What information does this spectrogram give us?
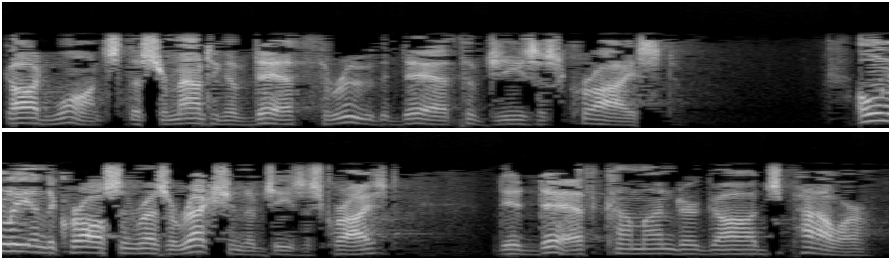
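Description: Man, very slow husky delivery, solemn declaimed recitation, muffled and heavily reverberant hall sound. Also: medium pitch, animated.

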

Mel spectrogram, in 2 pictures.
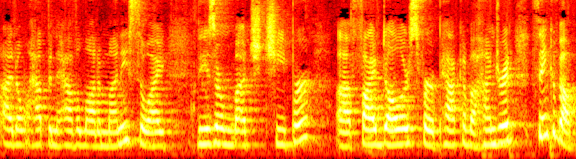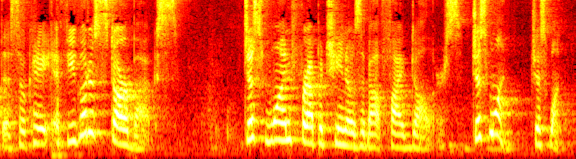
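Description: A woman with a raspy voice giving an animated, confiding storytelling talk to a women's audience. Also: a little high. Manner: animated, confiding, rises and drops a lot. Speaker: speaker at a women's event.

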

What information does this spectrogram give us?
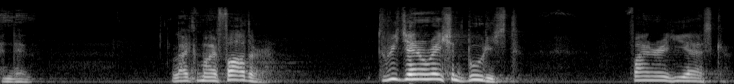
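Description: A man's voice: high voice, big-room sound. A man with a Korean accent and broken English, a missionary answering interview questions with personal stories. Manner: broken English, slow and earnest, gets loud when animated. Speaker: missionary guest.

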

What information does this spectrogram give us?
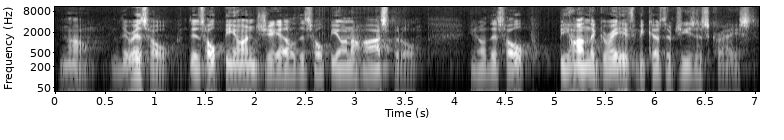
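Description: A man's voice: sits low, normal speed. A man speaking earnestly at a church, giving an informal testimony with emphatic repetition.

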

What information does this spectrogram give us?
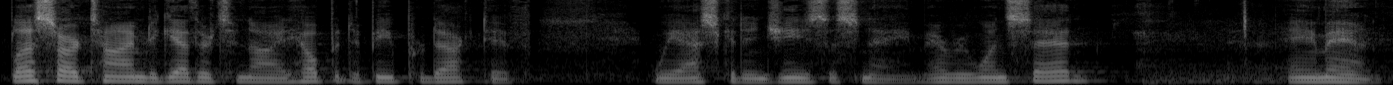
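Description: A man with a slightly hoarse voice leading a church class, praying aloud and then chatting casually with the group. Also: mid-range voice, fairly even intonation, moderate pace, sharp tone. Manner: earnest, folksy, jokes with the class. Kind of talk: spoken prayer and casual class talk.

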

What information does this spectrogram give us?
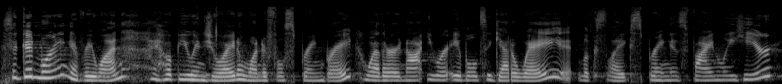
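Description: A soft-spoken woman leading a Bible study lesson, with a prayer and a scripture reading, speaking gently and with frequent ums. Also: medium pitch, animated, brisk, few pauses. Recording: long hall reverb.

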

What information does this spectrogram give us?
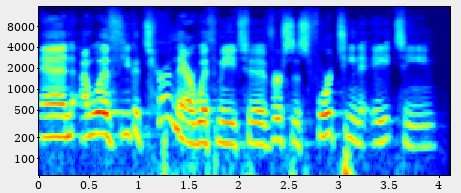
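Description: A man's voice: sits high, moderate pace. A middle-aged man with an American accent, speaking informally and with self-deprecation as a guest preacher introducing himself and his sermon to a congregation. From Maryland, United States.

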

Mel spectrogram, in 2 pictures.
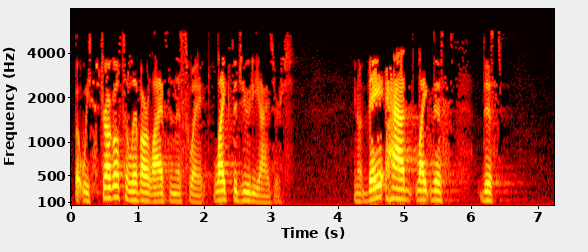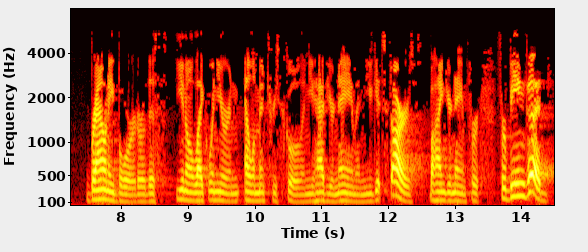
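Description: A man preaching a sermon in a conversational way, dropping soft and low and then rising loud and emphatic. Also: moderate pace. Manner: conversational, with restarts and fillers. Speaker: pastor. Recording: dull sound with long hall reverb.

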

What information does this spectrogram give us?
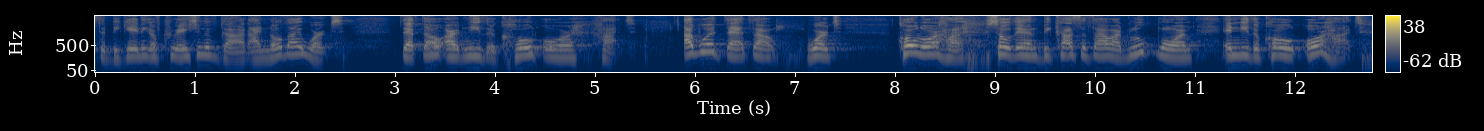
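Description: Raspy, gravelly preacher man in his fifties. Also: high voice. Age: 50s. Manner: goofy, joking asides between scripture reading and prayer. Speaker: pastor. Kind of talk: teaching sermon.

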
